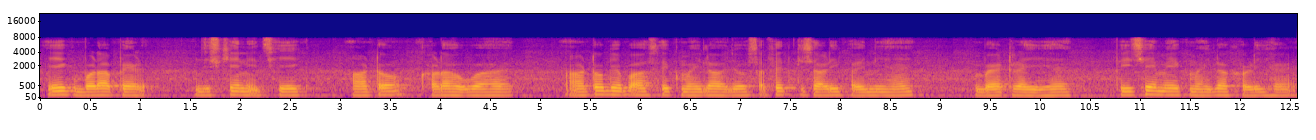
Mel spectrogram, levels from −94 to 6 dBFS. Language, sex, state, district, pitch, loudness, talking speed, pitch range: Hindi, male, Maharashtra, Chandrapur, 125 Hz, -17 LUFS, 150 wpm, 120-130 Hz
